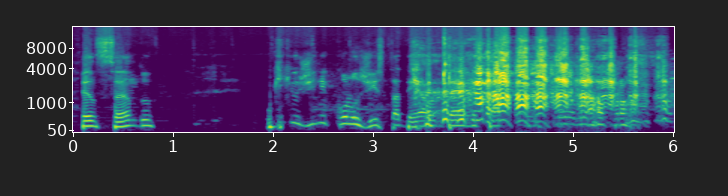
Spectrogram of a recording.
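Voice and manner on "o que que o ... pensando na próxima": giggling through the words; laughing while joking. Real, not acted.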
